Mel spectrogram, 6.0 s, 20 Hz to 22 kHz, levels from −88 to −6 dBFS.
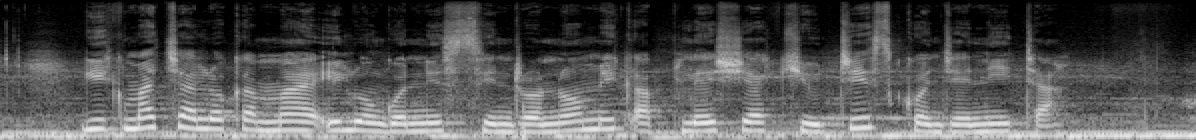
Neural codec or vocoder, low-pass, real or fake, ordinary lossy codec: none; none; real; none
